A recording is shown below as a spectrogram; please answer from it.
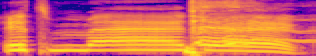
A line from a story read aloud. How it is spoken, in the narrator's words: yell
